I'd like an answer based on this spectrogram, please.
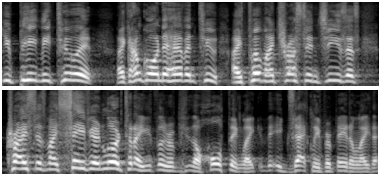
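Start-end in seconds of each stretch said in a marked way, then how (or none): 0.0-5.2 overjoyed, eager, excited burst, high raised voice. Retelling a friend's words after the worship service, imitating Chris's excited voice. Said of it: "so excited".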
